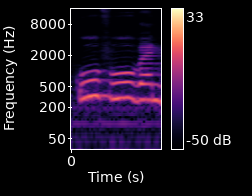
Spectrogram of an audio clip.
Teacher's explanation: കാഫിനെ ശ്രദ്ധിക്കുക. കുഫു ഫ ലൈറ്റ് ആക്കിയിട്ട് ഉച്ചരിക്കുക. കുഫുവൻ. ഇവിടെ തൻവീൻ ഫതഹയാണ്.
